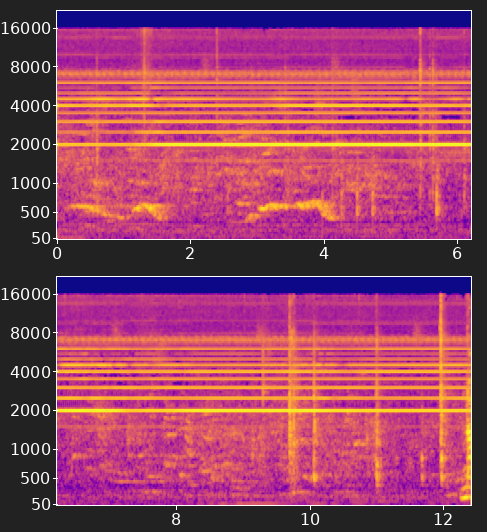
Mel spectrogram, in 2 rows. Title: APC 500 UPS continuous beeping and flashing power led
